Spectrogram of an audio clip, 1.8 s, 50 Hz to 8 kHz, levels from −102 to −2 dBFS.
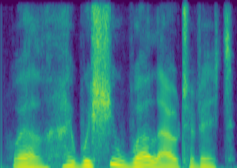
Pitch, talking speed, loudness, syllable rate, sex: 165 Hz, 270 wpm, -15 LUFS, 5.4 syllables/s, female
